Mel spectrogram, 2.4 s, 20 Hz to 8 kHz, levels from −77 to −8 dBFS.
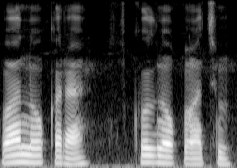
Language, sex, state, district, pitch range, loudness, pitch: Garo, male, Meghalaya, South Garo Hills, 100-125 Hz, -15 LUFS, 115 Hz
